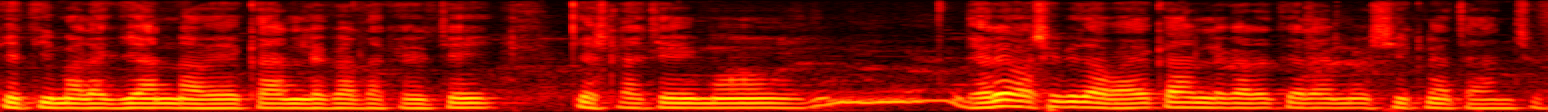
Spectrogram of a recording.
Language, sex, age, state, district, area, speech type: Nepali, male, 60+, West Bengal, Kalimpong, rural, spontaneous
